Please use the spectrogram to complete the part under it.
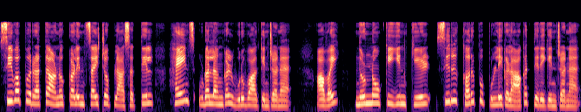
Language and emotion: Tamil, neutral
